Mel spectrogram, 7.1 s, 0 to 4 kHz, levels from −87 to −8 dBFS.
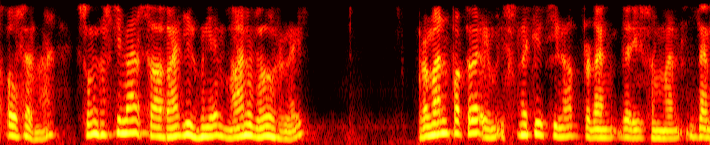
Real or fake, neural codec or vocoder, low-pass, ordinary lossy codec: fake; codec, 16 kHz, 2 kbps, FreqCodec, smaller model; 3.6 kHz; none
